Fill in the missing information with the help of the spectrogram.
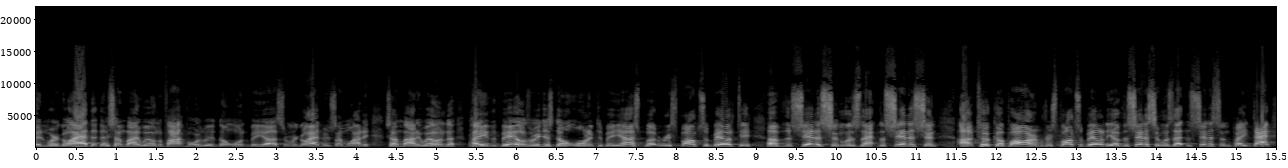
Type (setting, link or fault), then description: setting, large echoing room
